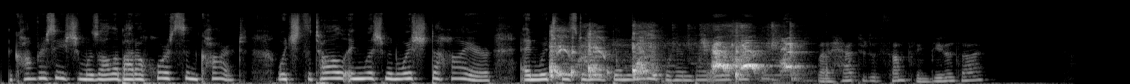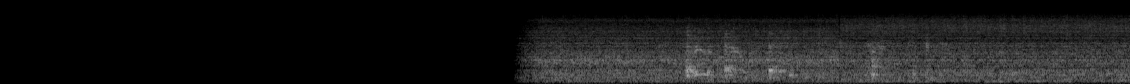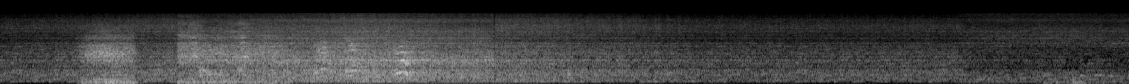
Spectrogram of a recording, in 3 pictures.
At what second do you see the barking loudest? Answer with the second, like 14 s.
7 s.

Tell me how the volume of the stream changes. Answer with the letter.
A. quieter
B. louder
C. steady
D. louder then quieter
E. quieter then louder
D.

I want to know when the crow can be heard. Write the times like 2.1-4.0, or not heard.
23.4-25.6.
